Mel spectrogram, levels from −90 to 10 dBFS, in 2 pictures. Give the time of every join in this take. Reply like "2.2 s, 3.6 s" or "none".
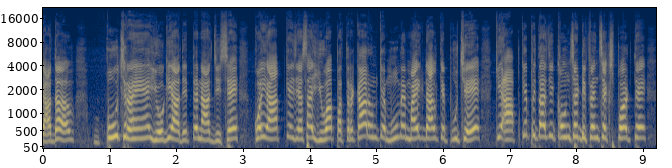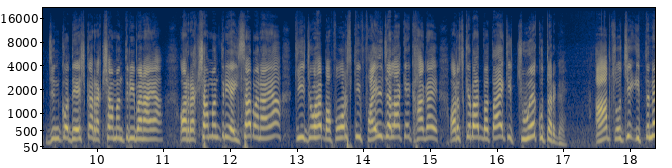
none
